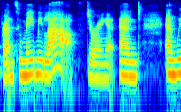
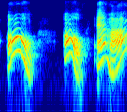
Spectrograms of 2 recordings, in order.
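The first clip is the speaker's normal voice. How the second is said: bright, much higher voice full of delight; delighted grandma; 8 semitones higher than usual. Retold or imitated. Grandma answering her granddaughter Emma with high delight. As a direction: answer the little one with sudden joy. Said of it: "I said".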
